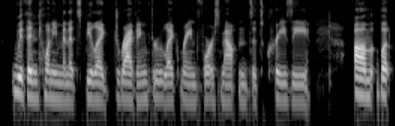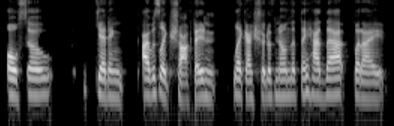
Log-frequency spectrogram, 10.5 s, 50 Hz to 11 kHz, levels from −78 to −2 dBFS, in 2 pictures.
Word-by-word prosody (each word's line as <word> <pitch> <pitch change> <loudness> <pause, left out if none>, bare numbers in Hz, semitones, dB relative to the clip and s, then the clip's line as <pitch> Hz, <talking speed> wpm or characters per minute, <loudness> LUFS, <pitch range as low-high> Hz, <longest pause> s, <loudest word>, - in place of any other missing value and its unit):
within 195 -5 +1
20 170 -1 -5
minutes 155 -2 -6
be, 175 - -6
like, 160 -2 -2
driving 160 0 0
through, 170 +1 -11
like, 155 0 -4
rainforest 160 0 -7
mountains, 145 0 -5
it's - - -12
crazy. 150 -2 -7 0.6
Um, 190 -3 +7
but 195 -2 0
also 190 0 +2 0.4
uh, - - -20
getting 180 -3 +1 0.3
I 190 - +9
was, 200 +3 -3
like, - - +2
shocked. 155 +1 +3
I 170 +2 +5
didn't 175 +6 -9 0.2
like, 190 -2 +1
I 170 - +4
should - - -3
have 180 0 -2
known 180 0 -2
that 185 - -6
they 195 0 -1
had 185 -3 +3
that, 195 +1 +5
but 180 -1 0
I, 165 -1 -1
175 Hz, 195 wpm, -22 LUFS, 160-190 Hz, 0.6 s, I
